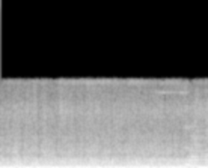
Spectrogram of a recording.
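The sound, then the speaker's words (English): An Amtrak train moves into a station with a loud, steady, broad rumble that holds evenly from start to finish, with no voices. “Amtrak train moves into a station.”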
